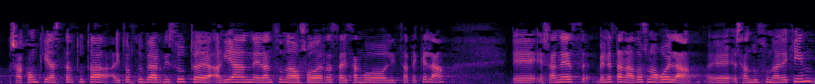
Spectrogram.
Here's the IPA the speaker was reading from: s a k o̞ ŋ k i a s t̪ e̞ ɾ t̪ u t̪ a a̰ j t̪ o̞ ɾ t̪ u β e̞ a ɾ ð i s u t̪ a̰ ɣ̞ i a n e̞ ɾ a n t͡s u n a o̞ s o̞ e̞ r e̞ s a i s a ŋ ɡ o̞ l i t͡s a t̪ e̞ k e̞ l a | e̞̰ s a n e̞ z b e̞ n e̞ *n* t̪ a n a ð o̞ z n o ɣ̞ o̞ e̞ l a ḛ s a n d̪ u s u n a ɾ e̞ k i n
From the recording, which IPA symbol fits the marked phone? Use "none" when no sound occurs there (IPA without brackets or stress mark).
none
